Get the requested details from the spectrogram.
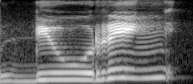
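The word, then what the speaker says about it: during: साई पढ़ना, सी नहीं पढ़ना, साई, LENT, lent, silent, due, इसको DU को डू नहीं पढ़ना है, ड्यू, RING, रिंग, ड्यूरिंग, IM, POR, पोर, TANT, टेंट, इम्पोर्टेंट, MEE, मी,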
